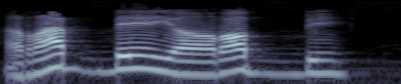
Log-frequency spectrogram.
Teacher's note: فتحه ر آی کوتاه خوانده میشه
